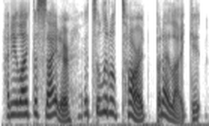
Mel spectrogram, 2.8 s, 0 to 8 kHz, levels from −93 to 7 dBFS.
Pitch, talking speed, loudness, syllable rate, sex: 235 Hz, 280 wpm, -17 LUFS, 6.3 syllables/s, female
